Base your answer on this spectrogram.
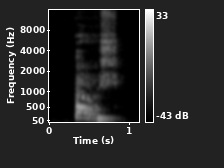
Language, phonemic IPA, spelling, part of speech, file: French, /ɑ̃ʃ/, hanches, noun, LL-Q150 (fra)-hanches.wav
- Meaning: plural of hanche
